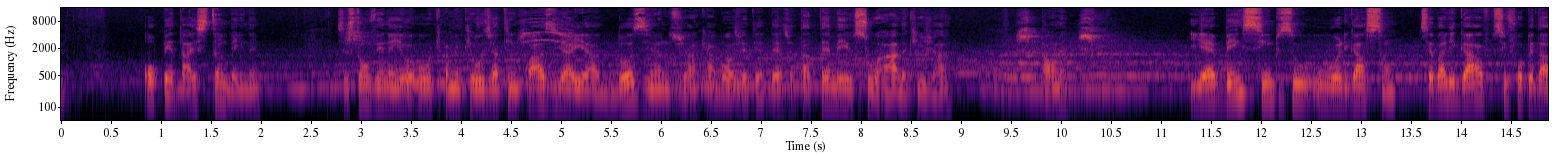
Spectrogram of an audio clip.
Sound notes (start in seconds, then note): 1.8 motorcycles making noise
